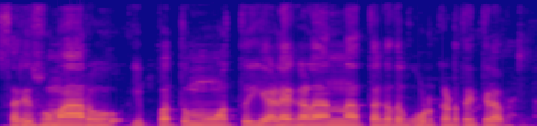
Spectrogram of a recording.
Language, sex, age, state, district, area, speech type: Kannada, male, 60+, Karnataka, Bagalkot, rural, spontaneous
